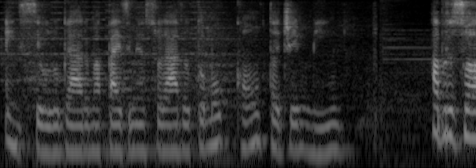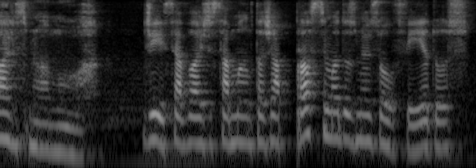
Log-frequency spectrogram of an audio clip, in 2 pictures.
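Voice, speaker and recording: A woman's voice: low voice, fairly even intonation, normal speed, hardly any pauses. A woman narrating a first-person horror story in a tense, dramatic way. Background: faint background music.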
